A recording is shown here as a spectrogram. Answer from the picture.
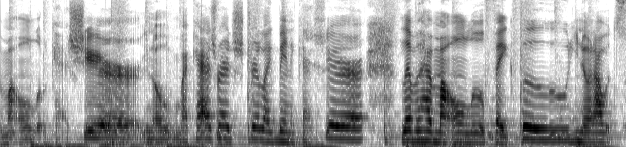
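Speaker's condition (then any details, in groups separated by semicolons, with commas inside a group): No condition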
